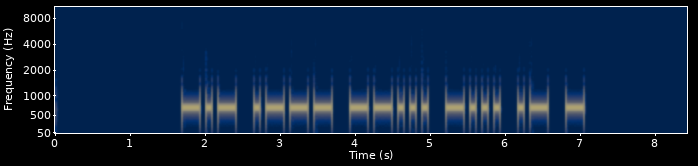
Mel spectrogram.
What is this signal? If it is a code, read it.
Morse code, heard as a keyed tone, about 15 wpm, 700 Hz. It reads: KJ7BAT
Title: USA Call Signs - 6 Characters - Repeated 3x - 15wpm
